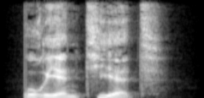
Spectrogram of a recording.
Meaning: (verb) past participle of orientieren; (adjective) 1. news-oriented 2. message-oriented; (verb) inflection of orientieren: 1. third-person singular present 2. second-person plural present
- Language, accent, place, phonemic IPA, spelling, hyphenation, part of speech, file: German, Germany, Berlin, /oʁi̯ɛnˈtiːɐ̯t/, orientiert, ori‧en‧tiert, verb / adjective, De-orientiert.ogg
